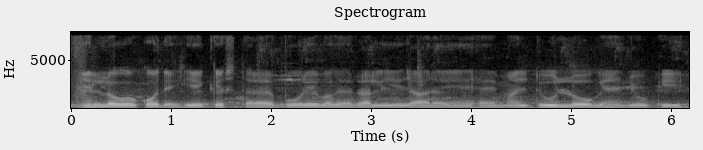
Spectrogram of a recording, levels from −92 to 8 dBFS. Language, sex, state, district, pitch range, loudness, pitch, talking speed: Hindi, male, Uttar Pradesh, Jyotiba Phule Nagar, 110-120 Hz, -31 LUFS, 115 Hz, 175 wpm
